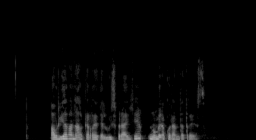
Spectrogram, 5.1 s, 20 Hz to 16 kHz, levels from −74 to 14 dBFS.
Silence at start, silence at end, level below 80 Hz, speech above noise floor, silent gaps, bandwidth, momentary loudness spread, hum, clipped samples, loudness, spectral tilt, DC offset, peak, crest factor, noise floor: 1 s; 1.05 s; -76 dBFS; 50 dB; none; 9.4 kHz; 12 LU; none; under 0.1%; -25 LUFS; -7.5 dB/octave; under 0.1%; -8 dBFS; 18 dB; -75 dBFS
